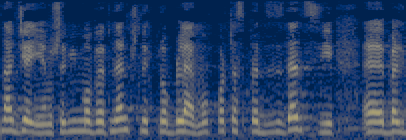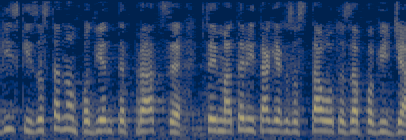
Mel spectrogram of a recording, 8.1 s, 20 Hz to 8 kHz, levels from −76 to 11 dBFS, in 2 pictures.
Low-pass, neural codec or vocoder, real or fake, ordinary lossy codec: none; none; real; none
